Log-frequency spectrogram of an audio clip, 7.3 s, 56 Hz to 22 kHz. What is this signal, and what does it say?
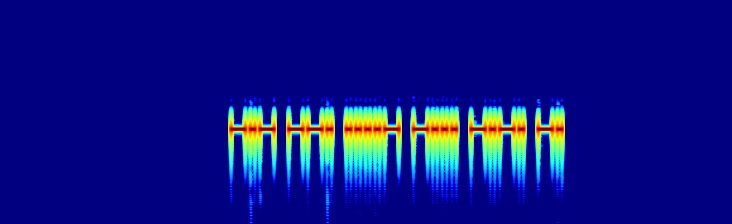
Morse code, heard as a keyed tone, about 25 wpm, 700 Hz. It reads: KG4BCN
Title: USA Call Signs - 6 Characters - Repeated 3x - 25wpm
